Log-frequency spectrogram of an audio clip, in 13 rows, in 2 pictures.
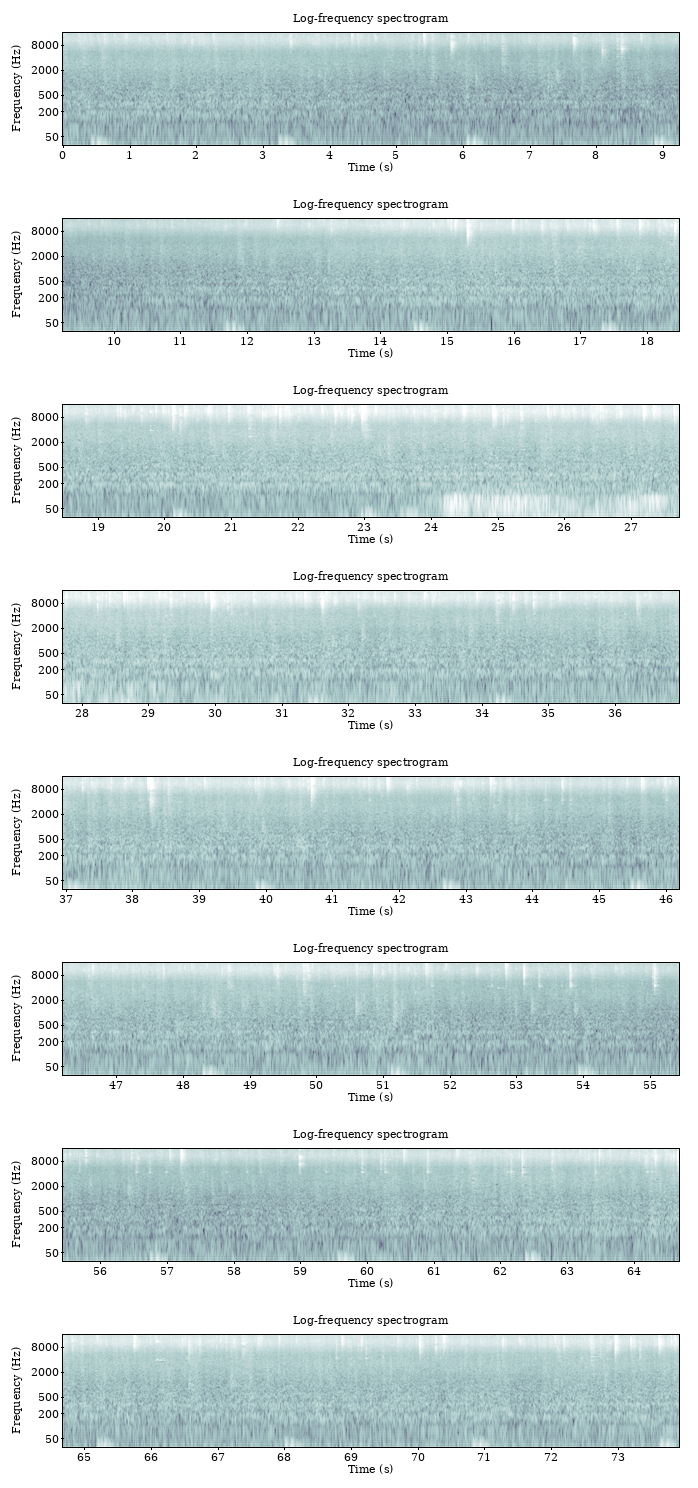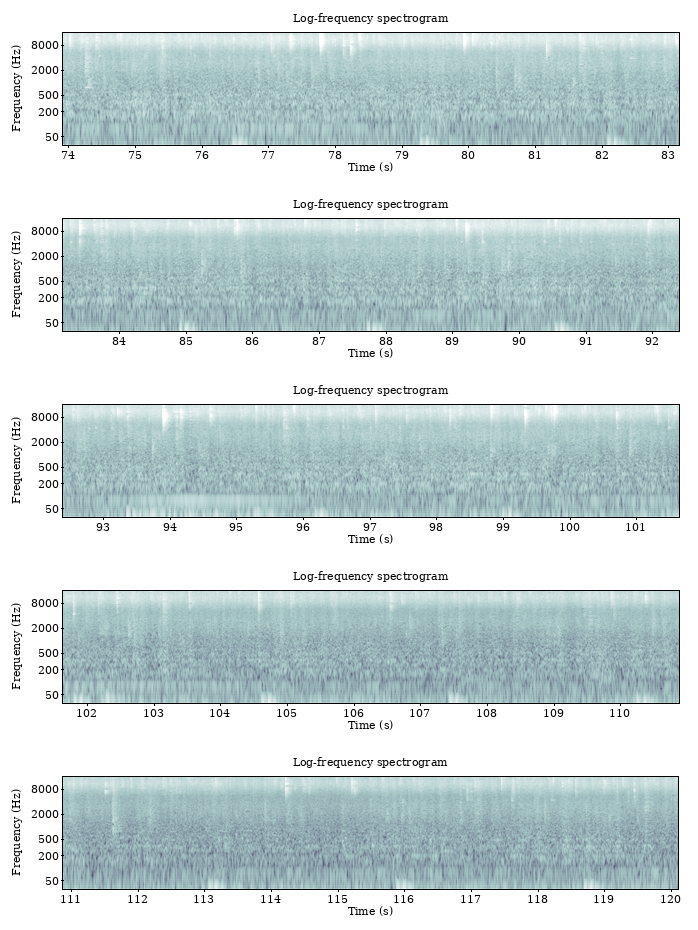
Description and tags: NM-Mejor-Lado-Rain-01
field-recording, Mexico, New, Rain, soft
